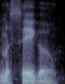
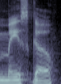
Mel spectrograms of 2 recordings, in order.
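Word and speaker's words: Masego: song there's a song that she had was my sago and that man's very talented i like his voice like that's how you pronounce his name yeah i apologize miss ago for calling you mace go go ahead talented singer he knows like a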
